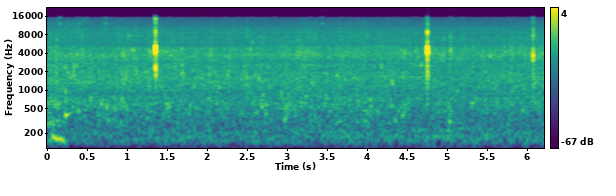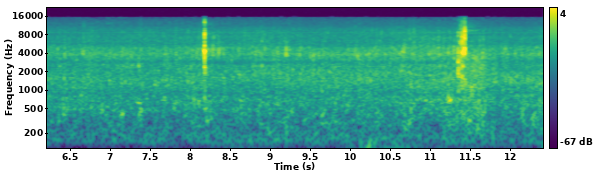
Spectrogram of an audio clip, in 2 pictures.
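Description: Steady rush of river current flowing through a shallow pool, with a few sharp clicks scattered through it.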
